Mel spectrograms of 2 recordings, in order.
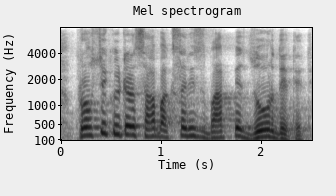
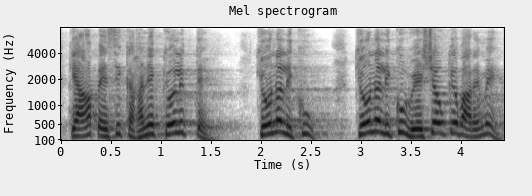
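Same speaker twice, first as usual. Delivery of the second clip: higher-pitched, challenging rhetorical question; defiant retort; 6 semitones higher, faster than usual. Acted. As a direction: throw the question back in defiance. Defiantly answers those questioning his stories. (चुनौती भरे ऊँचे सुर में पलटकर सवाल)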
